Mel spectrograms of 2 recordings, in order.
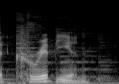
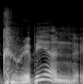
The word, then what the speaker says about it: Caribbean: How would you say the Caribbean in the UK? – The Caribbean, we pronounce that the Caribbean.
